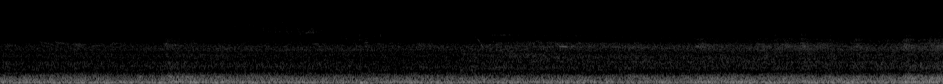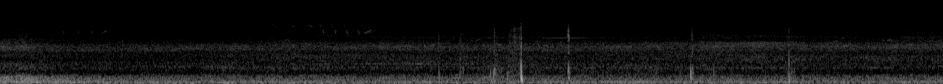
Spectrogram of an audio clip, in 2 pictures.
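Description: Covered hopper cars of a freight train rolling along the rails, a steady low rumble, with a sharp knock about three quarters of the way through and a few lighter clicks.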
